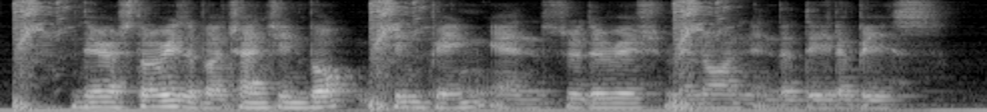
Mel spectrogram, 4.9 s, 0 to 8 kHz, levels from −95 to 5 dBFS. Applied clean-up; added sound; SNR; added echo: none; Thump, thud; 8 dB; reverberation time 0.2 s.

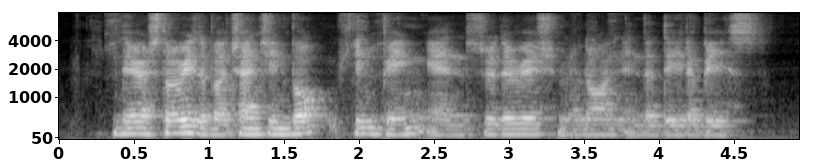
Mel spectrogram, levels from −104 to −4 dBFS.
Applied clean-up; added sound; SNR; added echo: neural separator model SepFormer DNS4.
